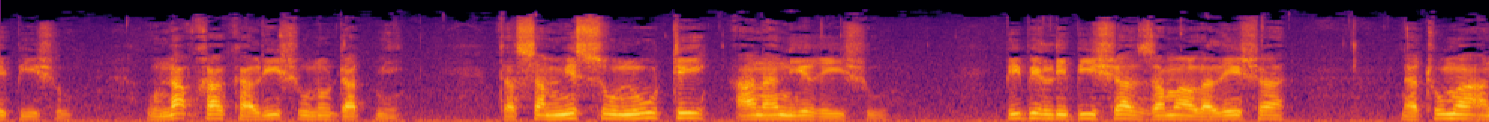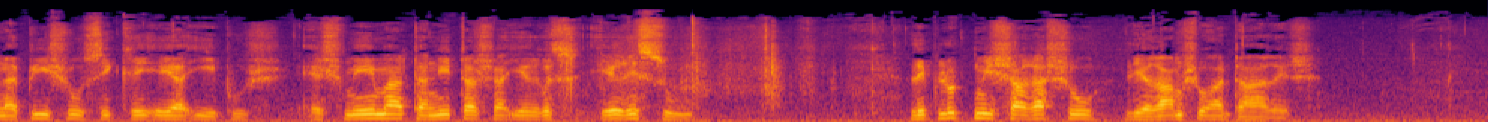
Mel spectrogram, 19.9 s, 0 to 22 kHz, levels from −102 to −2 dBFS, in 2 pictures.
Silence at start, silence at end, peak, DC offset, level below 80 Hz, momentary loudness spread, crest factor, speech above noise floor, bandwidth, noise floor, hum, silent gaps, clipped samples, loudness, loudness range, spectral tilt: 0 s; 0 s; 0 dBFS; under 0.1%; -46 dBFS; 17 LU; 20 dB; 23 dB; 15 kHz; -43 dBFS; none; none; under 0.1%; -19 LUFS; 3 LU; -3.5 dB/octave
